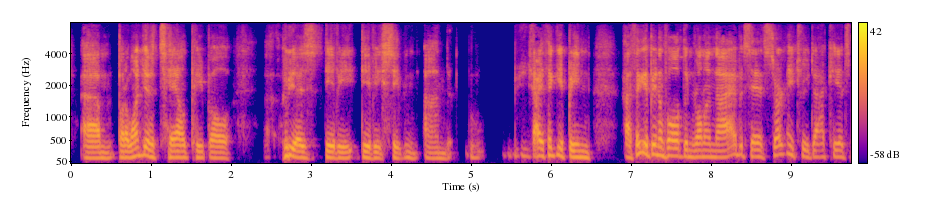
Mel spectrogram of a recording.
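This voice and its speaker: With a Belfast accent, the speaker has a dark, mellow, somewhat breathy tone, ordinary pitch variation, and a moderate pace, recorded with a dry, close sound and no echo. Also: man. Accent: Belfast Northern Irish. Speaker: podcast host. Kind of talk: interview.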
